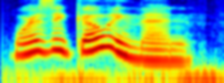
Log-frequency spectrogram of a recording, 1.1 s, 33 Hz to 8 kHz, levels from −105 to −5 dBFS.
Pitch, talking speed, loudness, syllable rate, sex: 230 Hz, 270 wpm, -16 LUFS, 6.7 syllables/s, female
